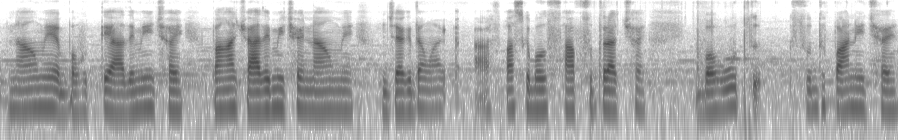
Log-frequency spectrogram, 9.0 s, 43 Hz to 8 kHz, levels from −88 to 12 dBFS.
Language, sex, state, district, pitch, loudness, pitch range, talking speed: Angika, male, Bihar, Samastipur, 140 Hz, -25 LUFS, 130-145 Hz, 160 wpm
